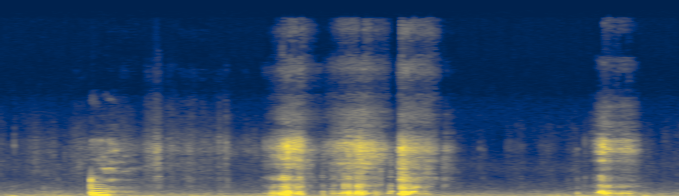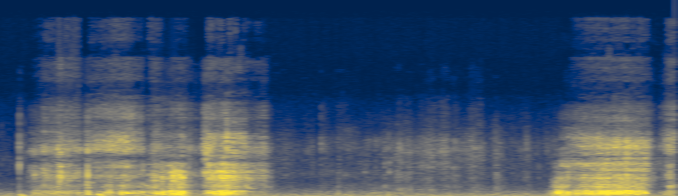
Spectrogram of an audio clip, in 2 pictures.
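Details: Several loud, noisy sneezes in quick succession over ten seconds with sniffing between, from a person with a cold and super runny, irritated nose, in a prolonged sneezing attack after travel.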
